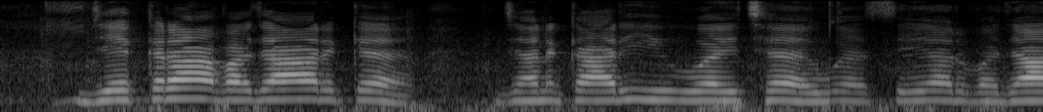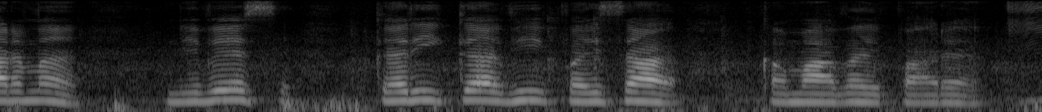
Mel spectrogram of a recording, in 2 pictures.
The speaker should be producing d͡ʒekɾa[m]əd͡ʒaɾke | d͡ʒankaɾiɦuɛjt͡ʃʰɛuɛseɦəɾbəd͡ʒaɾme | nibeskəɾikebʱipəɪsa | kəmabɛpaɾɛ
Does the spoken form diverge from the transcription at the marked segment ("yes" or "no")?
yes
